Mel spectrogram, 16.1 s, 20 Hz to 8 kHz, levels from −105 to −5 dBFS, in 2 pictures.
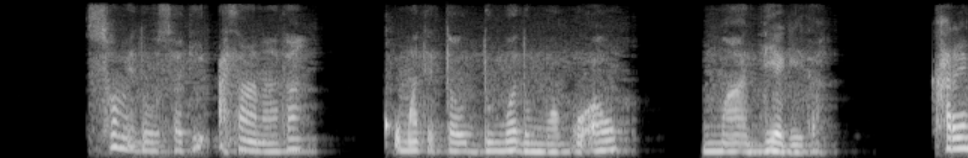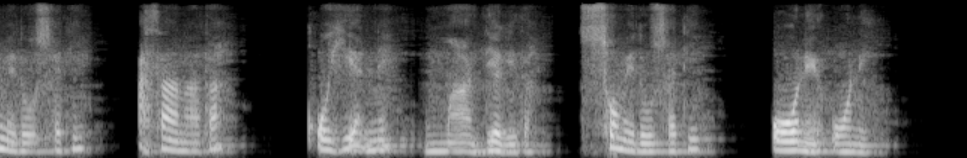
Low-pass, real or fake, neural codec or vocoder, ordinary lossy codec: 7.2 kHz; real; none; AAC, 32 kbps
